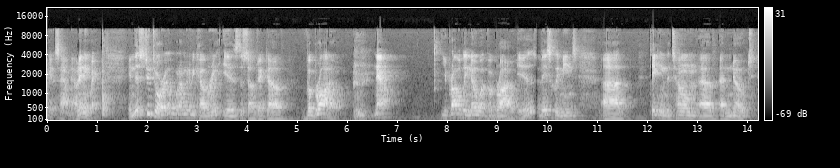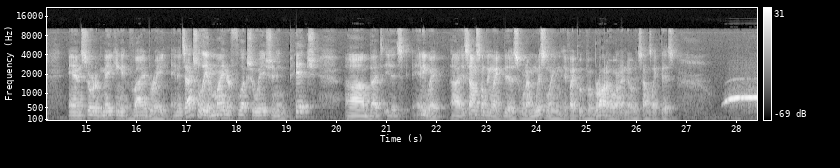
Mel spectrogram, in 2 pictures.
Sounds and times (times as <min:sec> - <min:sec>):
Speech: 0:00.0 - 0:07.0, 0:07.8 - 0:19.6, 0:20.2 - 0:26.8.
